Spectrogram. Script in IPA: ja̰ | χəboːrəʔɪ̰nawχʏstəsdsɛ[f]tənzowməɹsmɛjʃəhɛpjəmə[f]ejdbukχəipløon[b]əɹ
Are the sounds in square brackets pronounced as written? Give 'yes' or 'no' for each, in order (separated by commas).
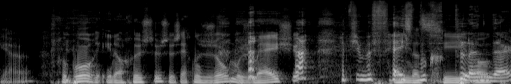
no, yes, no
